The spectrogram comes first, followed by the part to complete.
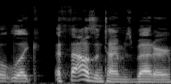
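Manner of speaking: ordinary delivery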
